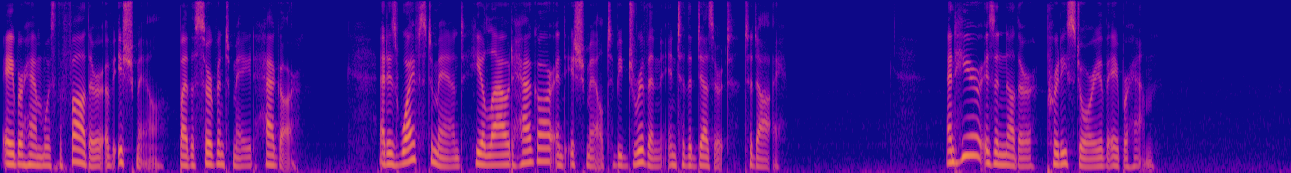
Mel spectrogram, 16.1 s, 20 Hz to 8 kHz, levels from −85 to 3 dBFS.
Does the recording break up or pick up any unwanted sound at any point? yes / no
no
